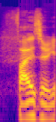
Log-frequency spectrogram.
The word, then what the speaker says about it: Pfizer: Pfizer, yeah, Pfizer. – The P is silent. I don't know why, but it's, I think it's German or some shit.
